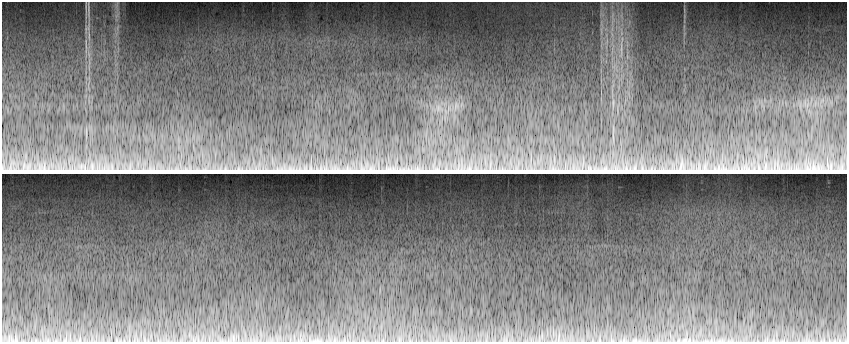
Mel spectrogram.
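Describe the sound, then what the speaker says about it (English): Loud, steady wind roaring through an outdoor area in Elder Scrolls Online Greymoor, a constant broadband gust that fills the whole stretch with no pauses. "that wind noise is loud"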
